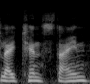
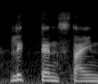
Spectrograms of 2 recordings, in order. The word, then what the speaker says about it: Liechtenstein: Kanina ang pronunciation ko is lightchenstein. 'Yun pala kinorrect ako ng anak ko. Ang sabi niya Licktenstein daw ang pronunciation.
